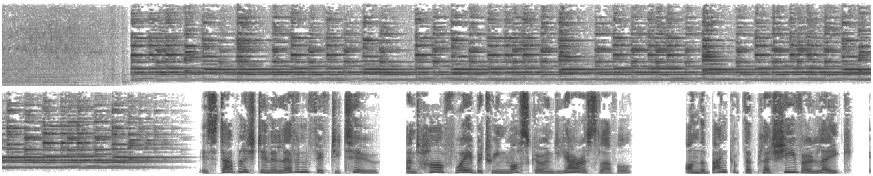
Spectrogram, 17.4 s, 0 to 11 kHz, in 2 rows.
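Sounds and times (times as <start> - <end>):
large church bells ringing: 1.3 - 10.6
speech: 10.7 - 17.3.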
